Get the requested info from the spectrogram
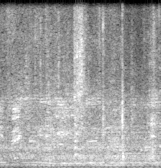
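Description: Sportfishing boat's engines running steadily, a low drone with a steady pitched hum, with a couple of light knocks midway.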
